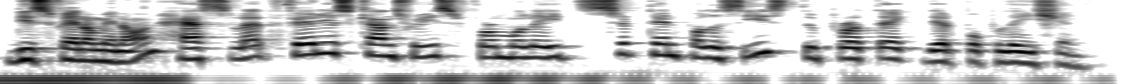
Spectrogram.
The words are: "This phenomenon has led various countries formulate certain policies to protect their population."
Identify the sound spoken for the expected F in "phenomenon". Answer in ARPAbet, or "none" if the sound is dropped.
F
